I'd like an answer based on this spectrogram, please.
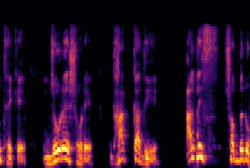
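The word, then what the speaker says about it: ألف: করছেন নোট করে ফেলেন আলিফ অক্ষরটি বা হরফটি কণ্ঠনালীর শুরু থেকে বা গলার শুরু থেকে জোরে সোরে ধাক্কা দিয়ে দ্রুততার সহিত ধমকের সুরে উচ্চারণ করতে হয় যেমন আলিফ আলিফ আলিফ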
